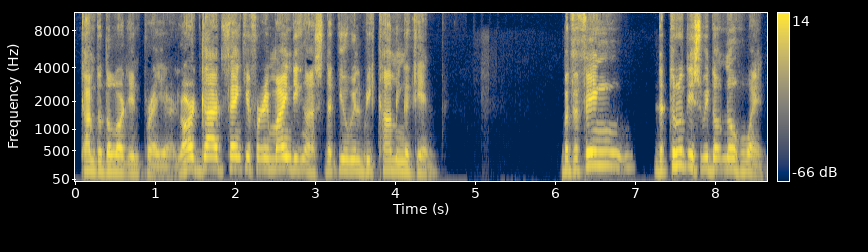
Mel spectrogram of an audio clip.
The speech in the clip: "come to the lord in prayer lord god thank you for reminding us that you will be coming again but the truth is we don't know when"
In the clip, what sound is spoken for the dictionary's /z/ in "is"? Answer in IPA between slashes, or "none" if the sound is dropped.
/s/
